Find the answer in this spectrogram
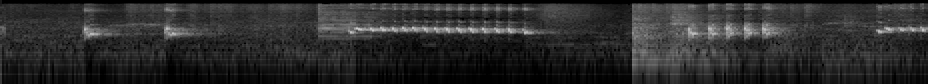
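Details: Yellow-vented bulbul singing, played to coax reluctant birds into joining in. Two short sharp notes are followed by a long rattling, buzzy trill, then more pulsed bursts and a final trill starting.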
